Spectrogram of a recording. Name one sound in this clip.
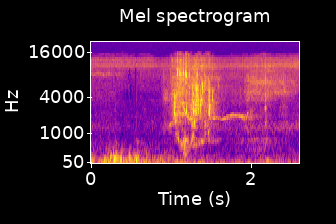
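A small fish splashes at the surface of the water.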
